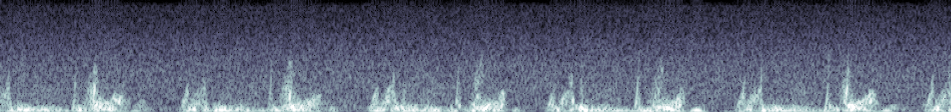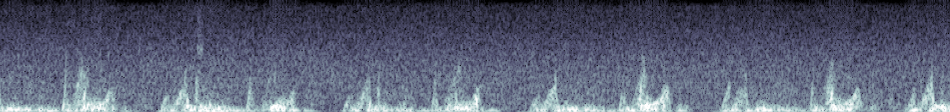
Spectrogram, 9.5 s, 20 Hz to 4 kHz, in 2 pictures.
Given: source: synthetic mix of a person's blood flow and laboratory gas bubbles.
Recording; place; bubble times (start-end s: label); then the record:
Doppler ultrasound of blood flow; precordium
5.22-5.36 s: bubbles
5.64-5.84 s: bubbles
From the record:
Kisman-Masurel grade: 112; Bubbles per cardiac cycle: 1 to 2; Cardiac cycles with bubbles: 1 to 10%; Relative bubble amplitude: moderate (0.250 to 0.450); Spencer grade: 1 (occasional bubble signal discernible with the cardiac motion signal, with majority of cardiac periods free of bubbles); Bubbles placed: anywhere in the cardiac cycle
